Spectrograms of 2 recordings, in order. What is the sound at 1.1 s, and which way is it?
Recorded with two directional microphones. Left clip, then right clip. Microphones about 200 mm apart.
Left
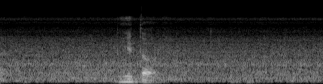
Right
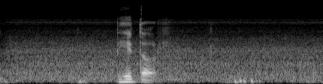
Speech, 35° right (ahead or behind).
